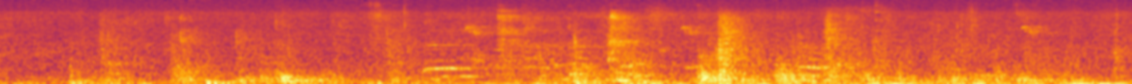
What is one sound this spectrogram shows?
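Footsteps knock on a hard floor in an echoing room.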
